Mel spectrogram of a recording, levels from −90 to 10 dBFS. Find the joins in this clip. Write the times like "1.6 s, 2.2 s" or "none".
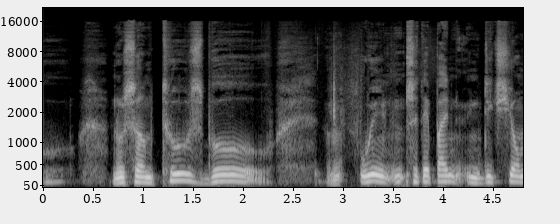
3.6 s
